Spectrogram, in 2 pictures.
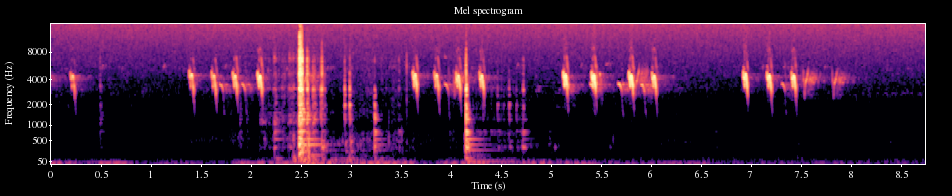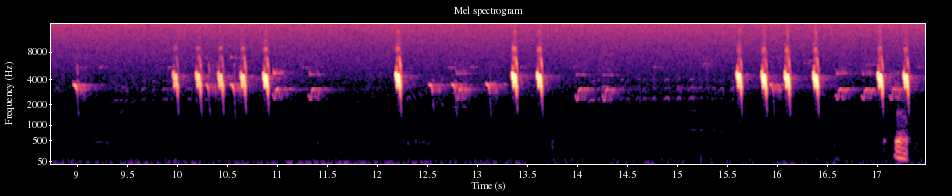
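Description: bird calls

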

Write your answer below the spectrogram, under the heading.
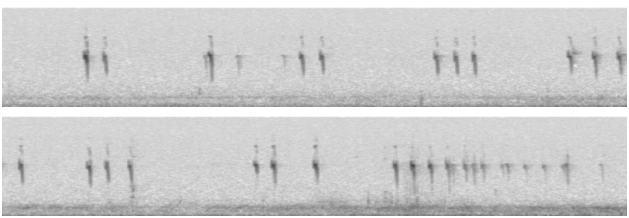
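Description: wild bird calling

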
